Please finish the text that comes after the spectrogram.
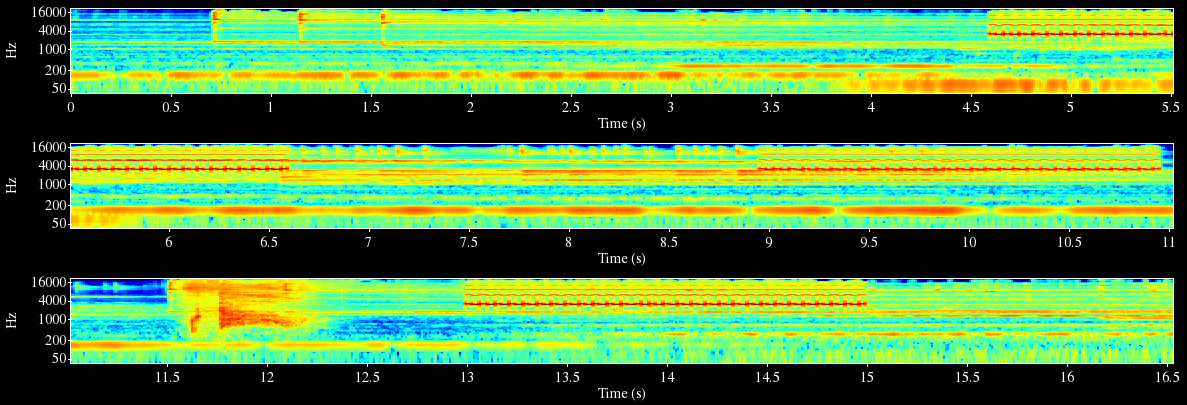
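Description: An outgoing phone call rings through the handset in a Hindi TV drama, giving three long, loud electronic ring tones separated by pauses, with a brief sweeping tone in between and no talk.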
